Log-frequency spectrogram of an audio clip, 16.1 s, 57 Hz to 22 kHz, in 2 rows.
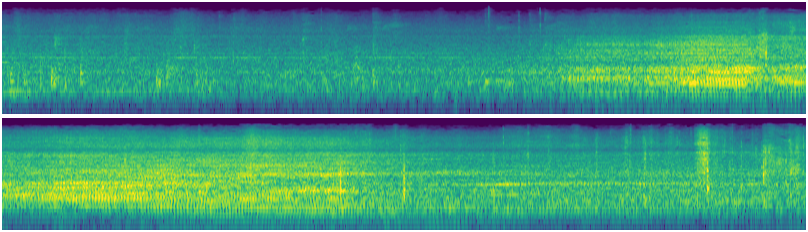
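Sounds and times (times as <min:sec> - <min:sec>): vehicle passing by: 0:05.5 - 0:15.8.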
